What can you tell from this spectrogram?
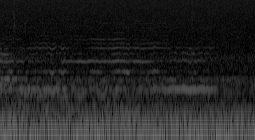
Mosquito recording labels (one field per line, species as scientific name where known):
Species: Anopheles arabiensis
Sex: female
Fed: unfed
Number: one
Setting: cup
